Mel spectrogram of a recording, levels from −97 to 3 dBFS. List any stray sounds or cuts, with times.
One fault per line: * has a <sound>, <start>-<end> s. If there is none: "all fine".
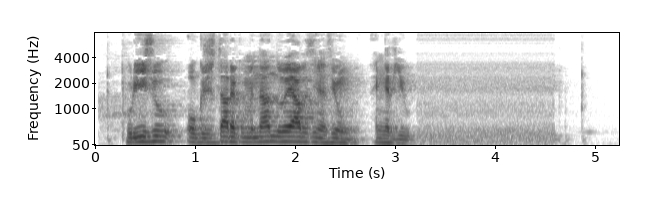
all fine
